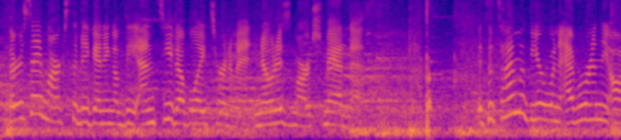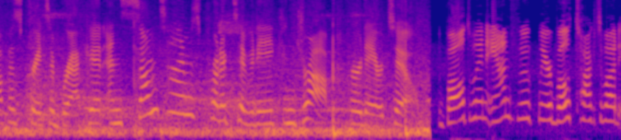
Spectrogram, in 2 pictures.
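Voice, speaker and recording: With music in the background, the speaker talks at a very fast pace in an American accent. The voice makes very wide pitch swings. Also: woman. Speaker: TV news reporter and anchor. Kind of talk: TV news reporting.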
